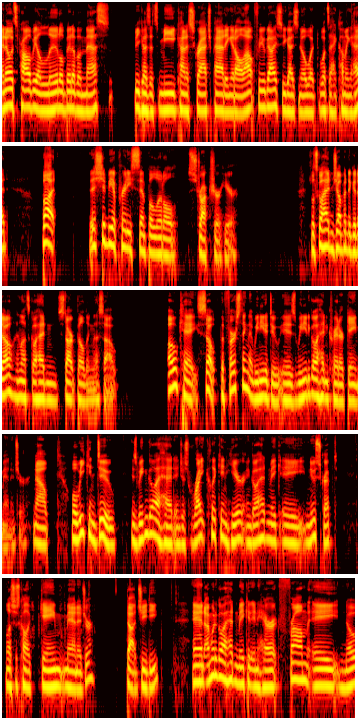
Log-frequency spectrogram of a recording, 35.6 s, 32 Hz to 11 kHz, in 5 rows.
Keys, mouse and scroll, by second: 2.1 click, 4.3 click, 4.6 click, 7.0 click, 8.2 click, 9.6 click, 10.9 middle click.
